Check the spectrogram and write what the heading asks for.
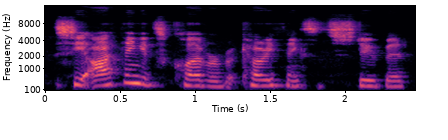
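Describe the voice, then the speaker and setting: A woman's voice: fairly high pitch, dry recording. A woman guesting on a casual podcast in a small room, playful and self-mocking.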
